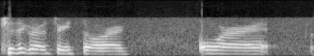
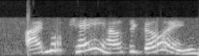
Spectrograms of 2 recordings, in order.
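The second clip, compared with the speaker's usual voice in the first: cheerful, upbeat, higher pitch; 6 semitones higher than usual. A guest in Italy answering the host's greeting, cheerful. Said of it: "You sound very cheerful".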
